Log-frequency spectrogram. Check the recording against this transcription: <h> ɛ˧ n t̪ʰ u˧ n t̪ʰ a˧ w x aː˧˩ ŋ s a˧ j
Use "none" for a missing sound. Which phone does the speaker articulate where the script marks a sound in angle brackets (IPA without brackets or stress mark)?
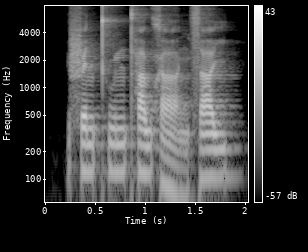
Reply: f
